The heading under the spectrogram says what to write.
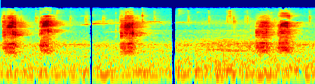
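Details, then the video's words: Toucan calling in rough, raspy croaks that come in pairs and singles, around five in all, against constant low hiss. "Learn Animal Sounds - Toucan | Toucan bird"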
